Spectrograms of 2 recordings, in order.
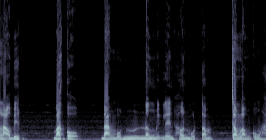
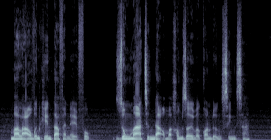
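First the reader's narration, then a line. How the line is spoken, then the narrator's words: Smiling. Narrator (Vietnamese): Bác cổ và ma lão mỉm cười nói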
